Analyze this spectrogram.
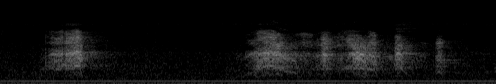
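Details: A pair of scarlet macaws in the Chiquibul area giving a harsh screech, a pause, then a run of rasping squawks fading into shorter clipped calls, over a constant low electrical hum.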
